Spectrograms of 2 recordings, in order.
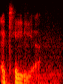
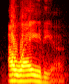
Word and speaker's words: Acadia: That is pronounced Acadia. Oh, it looks like Awadia. It looks like an O. No, it's a C.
